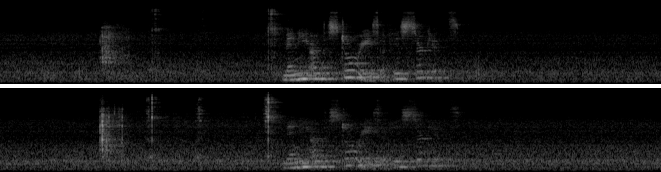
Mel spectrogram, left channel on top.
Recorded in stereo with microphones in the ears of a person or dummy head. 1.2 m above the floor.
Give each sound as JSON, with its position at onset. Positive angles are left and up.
{"t": 1.0, "sound": "scissors", "side_deg": -50, "distance_m": 0.7}
{"t": 2.8, "sound": "a woman speaking", "side_deg": 65, "distance_m": 1.5}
